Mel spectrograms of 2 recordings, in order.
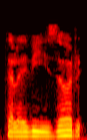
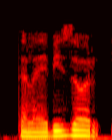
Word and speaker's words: televizor: Imenice televizor i radijator, koji imaju dugosilazne akcente na trećem slogu, pravilno se akcentuju kao oblici sa kratkouzlaznim akcentima na drugom slogu i dužinom na mestu starog akcenta, televizor i radijator.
